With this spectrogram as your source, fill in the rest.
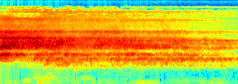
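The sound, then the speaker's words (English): Slow breath drawn in through the nose and let out through the mouth as a breathing exercise before chanting om, a steady airy hiss that holds at an even level without any talk. “So clearing your breath first. Inhale through your nose. Exhale out the mouth.”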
